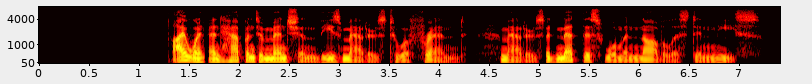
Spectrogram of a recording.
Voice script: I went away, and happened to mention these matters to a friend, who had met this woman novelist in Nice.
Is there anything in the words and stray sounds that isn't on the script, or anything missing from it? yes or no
yes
